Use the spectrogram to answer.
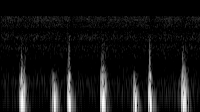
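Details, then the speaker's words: Third heart sound heard at the apex as a galloping rhythm: low, dull beats with an extra low sound on each beat, and a second sound that is hard to hear. Ventricular gallop from rapid filling of a floppy ventricle. "اذا ده الثيرد هارت ساوند اللي هو سببه الفنتريكولار يعني الفلابي فنتريكل عشان كده بيسموه فنتريكولار جالوب وده نتيجه الرابيد فنتريكولار فيلينج"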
